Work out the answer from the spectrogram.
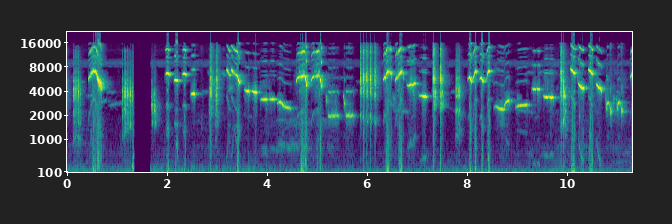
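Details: Local male Sunda robin (tledekan gunung) singing energetically, the sort of recording used to coax other caged birds into song: varied piercing whistles, buzzy slurs and quick tick notes that tumble in dense phrases, with brief pauses between bursts.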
